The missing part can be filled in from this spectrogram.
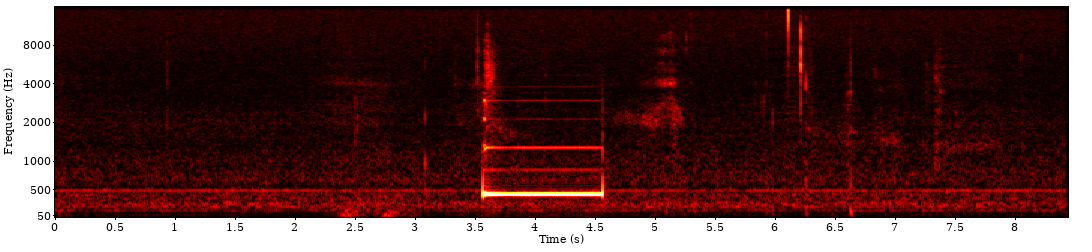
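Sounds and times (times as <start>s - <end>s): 
telephone tone on a call while waiting for an answer: 3.6s - 4.6s.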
